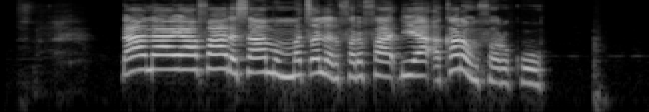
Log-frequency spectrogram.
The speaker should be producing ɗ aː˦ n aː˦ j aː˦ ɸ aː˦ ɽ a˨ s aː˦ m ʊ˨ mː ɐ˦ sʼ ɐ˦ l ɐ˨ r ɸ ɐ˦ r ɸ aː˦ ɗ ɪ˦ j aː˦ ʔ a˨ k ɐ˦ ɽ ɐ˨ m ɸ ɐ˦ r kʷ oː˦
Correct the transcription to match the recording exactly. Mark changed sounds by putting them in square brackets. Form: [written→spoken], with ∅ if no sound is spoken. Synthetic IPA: ɗ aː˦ n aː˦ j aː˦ ɸ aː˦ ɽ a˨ s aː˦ m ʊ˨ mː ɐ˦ sʼ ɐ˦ l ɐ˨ r ɸ ɐ˦ r ɸ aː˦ ɗ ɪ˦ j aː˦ ʔ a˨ k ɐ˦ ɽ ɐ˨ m ɸ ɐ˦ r kʷ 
